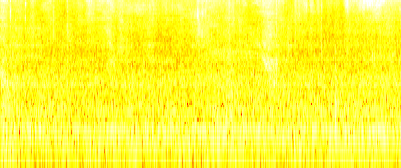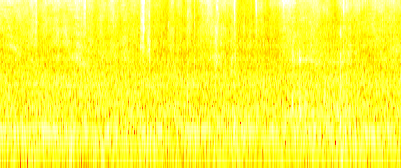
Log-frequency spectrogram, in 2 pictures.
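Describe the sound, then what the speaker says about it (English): Electrical tape is wrapped around a cut stem piece for a DIY net hook, a soft continuous rubbing and crinkling with small ticks and tugs of the tape, close and quiet, no voices. "I'm going to wrap it with some electrical tape as well."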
